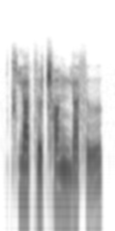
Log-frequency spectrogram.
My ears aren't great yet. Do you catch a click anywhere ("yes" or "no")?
no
